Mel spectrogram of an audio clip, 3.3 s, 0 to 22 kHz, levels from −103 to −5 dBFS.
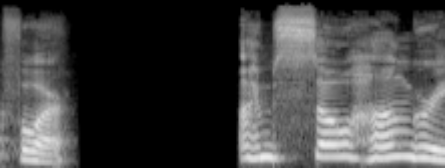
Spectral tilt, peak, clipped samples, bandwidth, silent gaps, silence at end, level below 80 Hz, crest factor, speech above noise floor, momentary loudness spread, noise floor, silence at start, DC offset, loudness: -3.5 dB/octave; -6 dBFS; under 0.1%; 18 kHz; 0.59-1.76 s; 0 s; -74 dBFS; 16 dB; over 71 dB; 7 LU; under -90 dBFS; 0 s; under 0.1%; -19 LUFS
